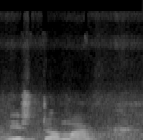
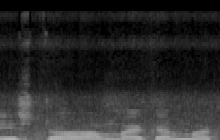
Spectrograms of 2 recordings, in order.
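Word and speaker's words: stomach: নাই কিন্তু মনার এজন্য শুধু এস হইছে আবার স্টমাক স্টমাক উচ্চারণটা হবে স্টমাক স্টমাক তাহলে এটা শুধু এস হবে আরতি ম্যাট্রিয়ার্ক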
